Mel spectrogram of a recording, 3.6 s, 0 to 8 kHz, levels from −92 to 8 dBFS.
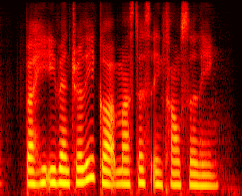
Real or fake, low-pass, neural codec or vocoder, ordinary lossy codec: fake; none; codec, 16 kHz, about 1 kbps, DyCAST, with the encoder's durations; none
